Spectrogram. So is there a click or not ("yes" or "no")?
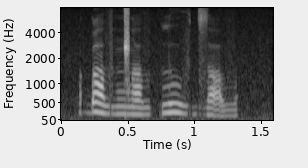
yes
